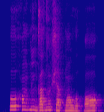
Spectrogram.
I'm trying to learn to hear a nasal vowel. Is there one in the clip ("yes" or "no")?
yes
